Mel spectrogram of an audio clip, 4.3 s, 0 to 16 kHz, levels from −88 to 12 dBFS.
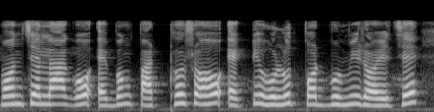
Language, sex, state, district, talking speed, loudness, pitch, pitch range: Bengali, female, Tripura, West Tripura, 125 wpm, -13 LUFS, 270 Hz, 245-285 Hz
